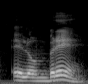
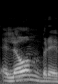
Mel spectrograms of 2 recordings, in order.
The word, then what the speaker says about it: hombre: It's not el hombre, it's el hombre because it ends in vowel.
